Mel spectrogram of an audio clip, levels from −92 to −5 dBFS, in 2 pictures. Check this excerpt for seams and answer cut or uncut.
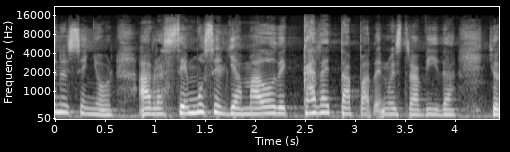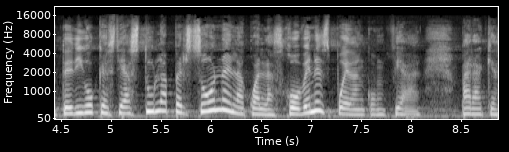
cut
